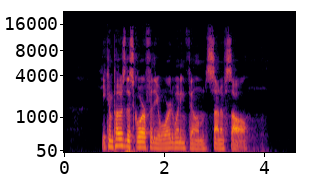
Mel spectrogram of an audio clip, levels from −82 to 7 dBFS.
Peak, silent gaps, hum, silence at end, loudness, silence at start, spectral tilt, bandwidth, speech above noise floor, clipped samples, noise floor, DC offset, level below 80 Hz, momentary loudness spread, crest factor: -2 dBFS; none; none; 0.95 s; -20 LUFS; 0.75 s; -5 dB/octave; 15.5 kHz; 55 dB; under 0.1%; -75 dBFS; under 0.1%; -44 dBFS; 10 LU; 20 dB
